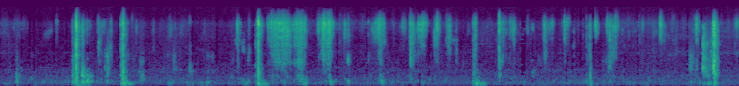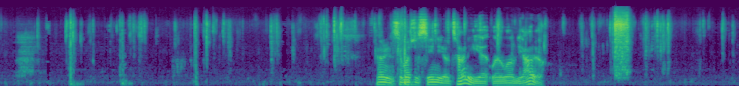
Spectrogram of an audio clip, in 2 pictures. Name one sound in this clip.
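Trading cards flick and rustle as they are sorted by hand.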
